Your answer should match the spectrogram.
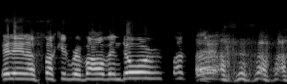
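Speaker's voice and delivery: high-pitched comic exasperation; exasperated rant. Acted. Telling nosy friends about adjoining rooms, comic exasperated rant. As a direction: rant it high, breaking into a laugh at the end.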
